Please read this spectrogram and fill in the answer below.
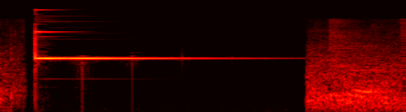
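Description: A single bright bell-like ding, an edited-in sound effect, struck once and ringing out on one clear tone. It fades away over about a second and a half. Near the end, after a cut, the faint steady noise of a large hall takes over.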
